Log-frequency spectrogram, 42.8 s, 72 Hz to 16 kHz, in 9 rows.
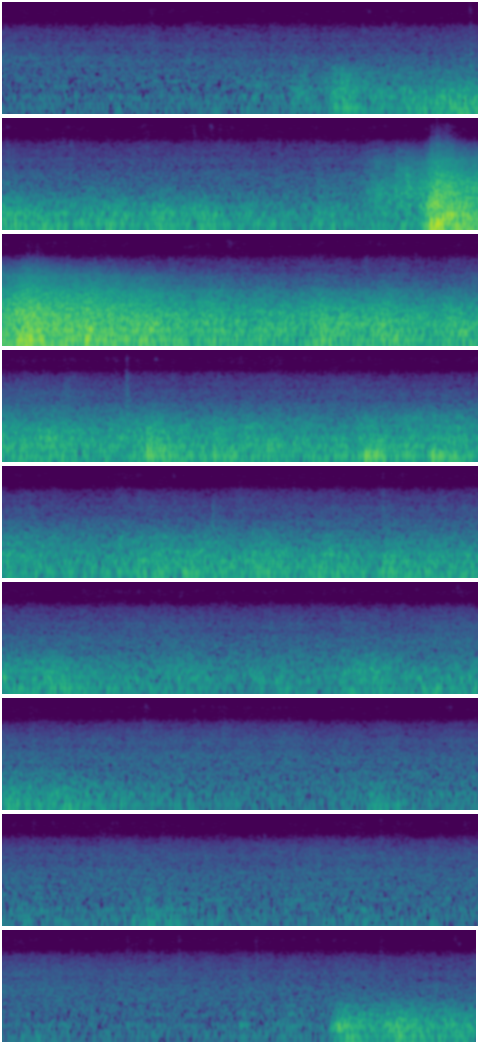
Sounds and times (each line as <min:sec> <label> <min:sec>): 0:00.0 rain 0:42.8
0:00.0 wind 0:42.8
0:07.9 Thunderstorms 0:24.7
0:41.4 Thunderstorms 0:42.8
